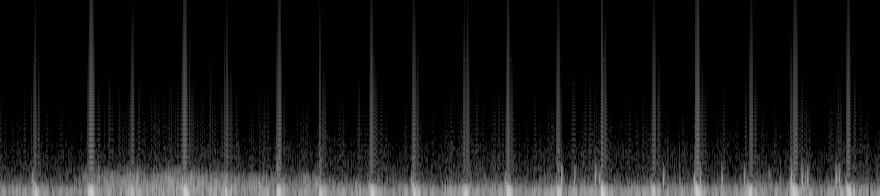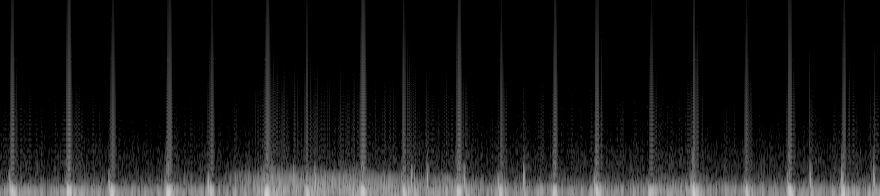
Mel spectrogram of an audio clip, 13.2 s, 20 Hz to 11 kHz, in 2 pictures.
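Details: Female heart auscultated with several different stethoscopes via microphone, moving Erb's point, mitral, tricuspid, aortic, then pulmonic; regular lub-dub about 80/min with soft breath noise in places, no extra sounds; normal heart sounds.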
